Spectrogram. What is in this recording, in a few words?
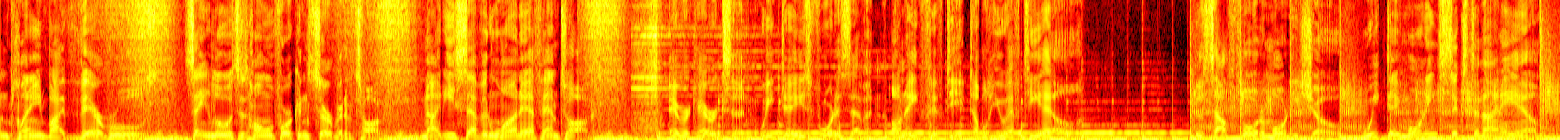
NEWS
